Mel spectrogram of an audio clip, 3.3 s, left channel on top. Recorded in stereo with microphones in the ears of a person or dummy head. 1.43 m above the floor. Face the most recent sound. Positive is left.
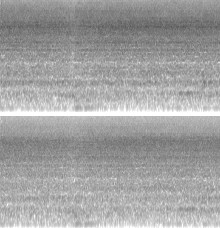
turn(degrees=35)  # may be behind; listen again after turning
